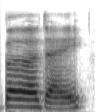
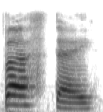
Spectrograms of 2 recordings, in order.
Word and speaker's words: birthday: don't forget with birthday just imagine it's two separate parts Salvatori we don't want it to sound like bird a we want the birth and then the day so birthday yeah perfect that's much better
